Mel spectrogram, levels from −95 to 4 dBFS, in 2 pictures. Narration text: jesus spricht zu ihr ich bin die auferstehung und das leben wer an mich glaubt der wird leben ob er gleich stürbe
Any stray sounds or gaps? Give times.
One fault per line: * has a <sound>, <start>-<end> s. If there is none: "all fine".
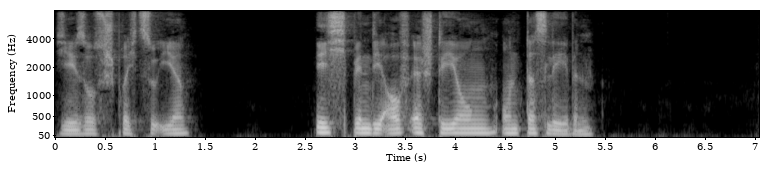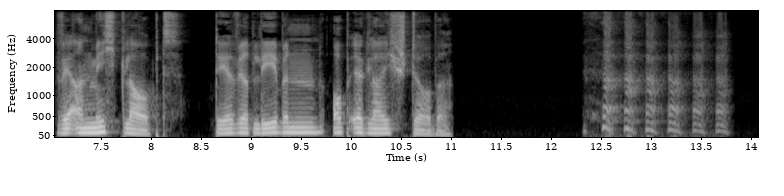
* has a laugh, 12.3-13.9 s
